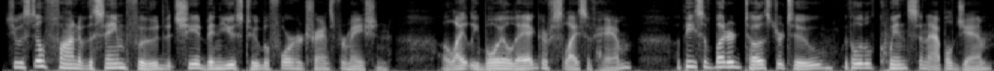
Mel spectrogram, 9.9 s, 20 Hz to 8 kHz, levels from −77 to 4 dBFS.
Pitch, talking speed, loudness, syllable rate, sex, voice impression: 140 Hz, 235 wpm, -18 LUFS, 6.0 syllables/s, male, masculine, adult-like, tensed, bright, clear, fluent, cool, intellectual, refreshing, calm, reassuring, modest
